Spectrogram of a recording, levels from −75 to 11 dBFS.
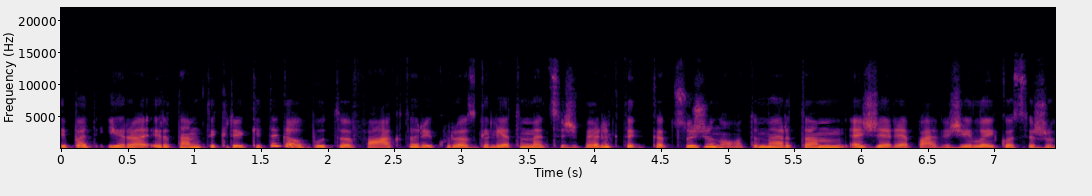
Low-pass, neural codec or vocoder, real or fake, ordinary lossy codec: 14.4 kHz; none; real; Opus, 64 kbps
